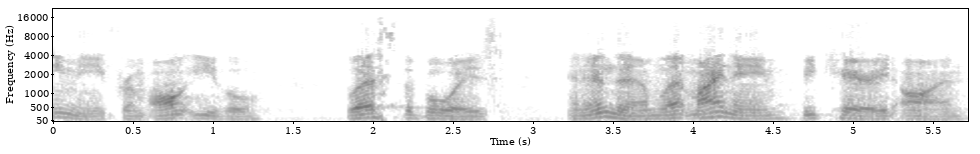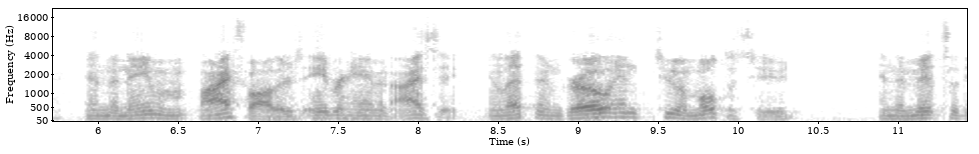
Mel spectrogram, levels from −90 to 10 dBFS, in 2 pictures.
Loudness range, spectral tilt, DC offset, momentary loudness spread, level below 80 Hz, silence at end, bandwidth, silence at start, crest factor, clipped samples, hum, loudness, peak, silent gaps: 3 LU; -4.5 dB/octave; under 0.1%; 16 LU; -74 dBFS; 0 s; 16 kHz; 0 s; 24 dB; under 0.1%; none; -46 LUFS; -24 dBFS; none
